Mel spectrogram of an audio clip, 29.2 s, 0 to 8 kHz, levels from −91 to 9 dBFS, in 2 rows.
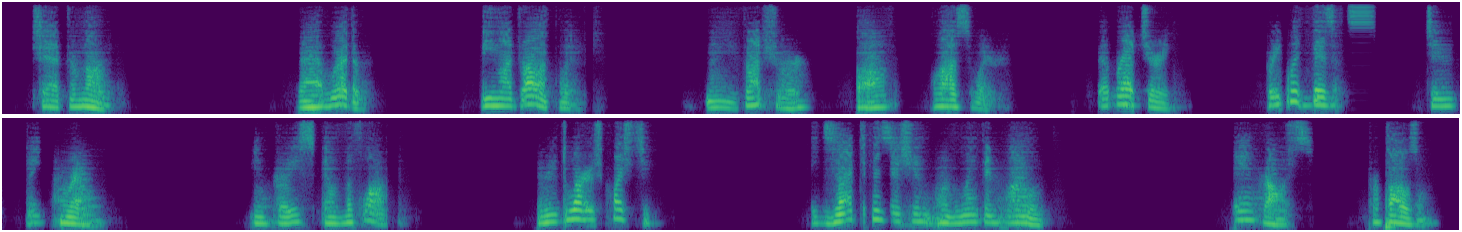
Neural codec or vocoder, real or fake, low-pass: codec, 44.1 kHz, 0.9 kbps, DAC; fake; 7.2 kHz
